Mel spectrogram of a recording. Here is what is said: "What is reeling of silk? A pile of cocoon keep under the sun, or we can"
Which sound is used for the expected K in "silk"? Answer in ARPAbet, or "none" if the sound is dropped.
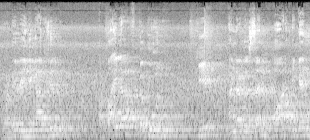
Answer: none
